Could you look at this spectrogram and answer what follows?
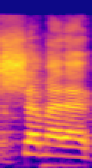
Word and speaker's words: Shyamalan: chabadabada achat malades j'aime à la meinau night shyamalan quand on voit le nom d'orient m déjà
